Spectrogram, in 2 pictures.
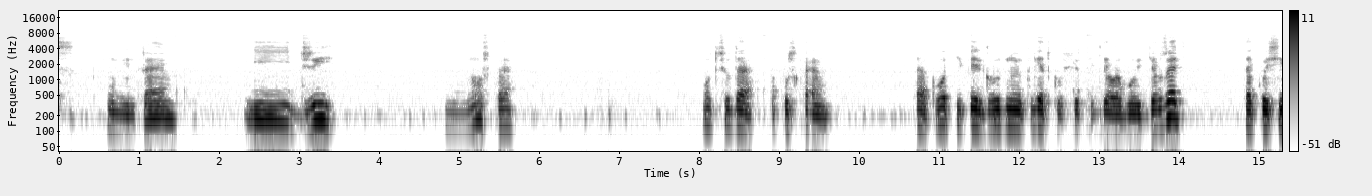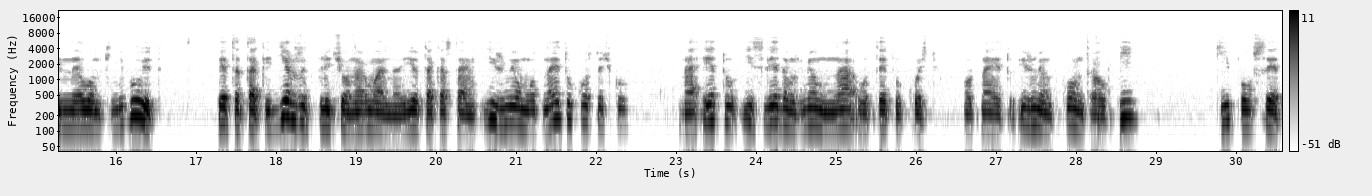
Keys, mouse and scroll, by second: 2.2 middle click, 2.2 s, 5.0 d, 6.7 g, 9.0 middle click, 11.6 g, 13.2 middle click, 15.8 middle click, 19.1 middle click, 23.1 shift+click, 25.4 shift+click, 25.5 middle click, 28.2 ctrl+p, 30.2 middle click.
